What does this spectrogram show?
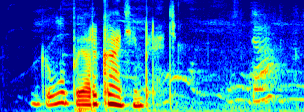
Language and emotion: Russian, angry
